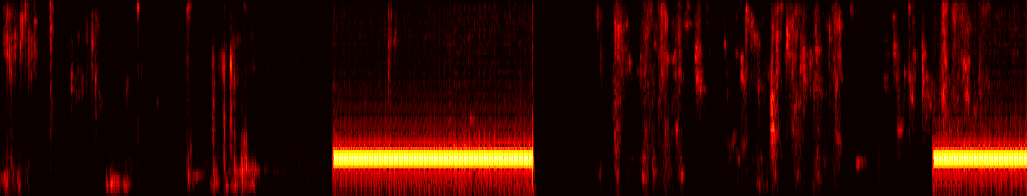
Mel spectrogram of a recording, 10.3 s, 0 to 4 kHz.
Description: Ringback tone (North America), 440 + 480 Hz.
